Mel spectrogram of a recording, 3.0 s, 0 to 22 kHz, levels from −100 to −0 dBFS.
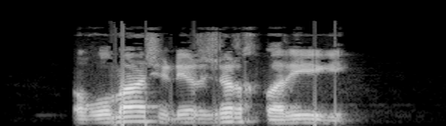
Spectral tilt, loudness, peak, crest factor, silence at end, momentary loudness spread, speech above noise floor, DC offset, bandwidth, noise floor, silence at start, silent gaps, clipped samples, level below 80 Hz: -5 dB/octave; -18 LUFS; 0 dBFS; 18 dB; 0.65 s; 10 LU; 64 dB; under 0.1%; 11 kHz; -81 dBFS; 0.5 s; none; under 0.1%; -50 dBFS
